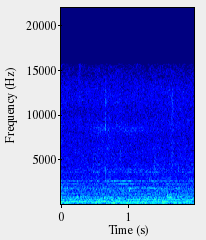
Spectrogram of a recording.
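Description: Steady hum and water hiss from a reef aquarium's pumps and water circulation.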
